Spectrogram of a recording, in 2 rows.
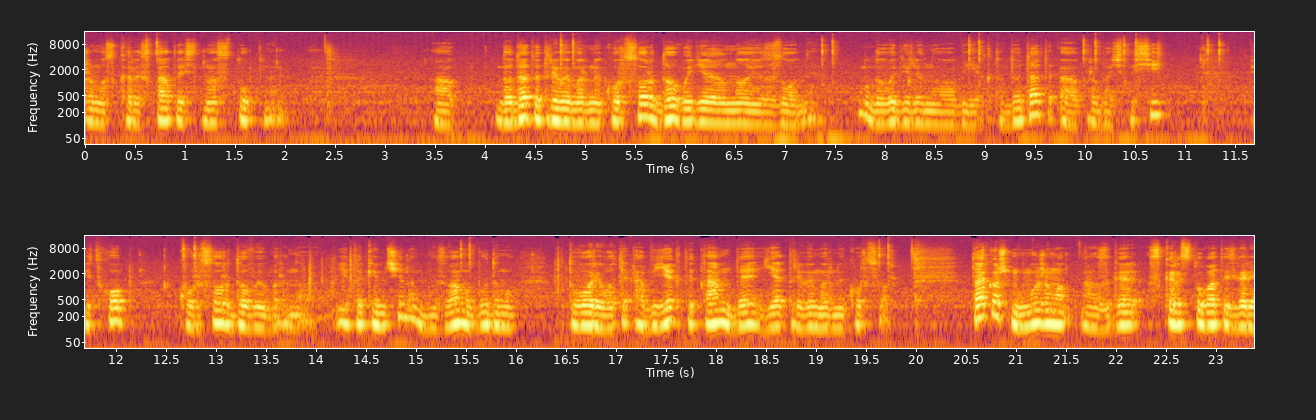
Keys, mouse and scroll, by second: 0.5-3.6 drag, 7.2 click, 8.7-10.0 drag, 10.3-13.3 drag, 14.0 shift+a, 16.8 ctrl+z, 19.5 click.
